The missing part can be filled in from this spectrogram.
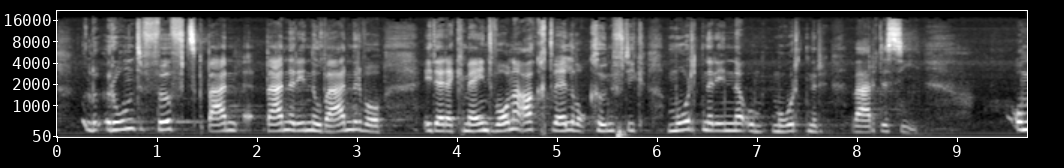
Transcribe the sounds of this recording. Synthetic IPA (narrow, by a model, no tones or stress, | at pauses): rʊndfɵft͡skb̥æːɾnəɾɪnːəubæːɾnəɾʋɔɪdɛɾəkmɛɪntʋɔnəɑkχtuɛlʋɔkʰχɵnftɪɡ̥mʊɾdnəɾɪnːəʔʊndmʊɾdnəɾ | ʋæːɾd̥əsi | ʊm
